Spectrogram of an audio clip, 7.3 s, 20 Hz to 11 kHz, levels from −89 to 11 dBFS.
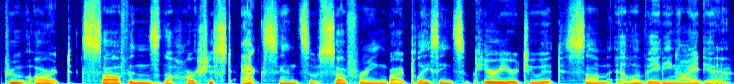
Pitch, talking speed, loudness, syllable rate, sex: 100 Hz, 130 wpm, -17 LUFS, 4.0 syllables/s, male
